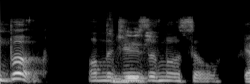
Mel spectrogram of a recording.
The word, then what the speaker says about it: Mosul: Mosul. Musulim.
